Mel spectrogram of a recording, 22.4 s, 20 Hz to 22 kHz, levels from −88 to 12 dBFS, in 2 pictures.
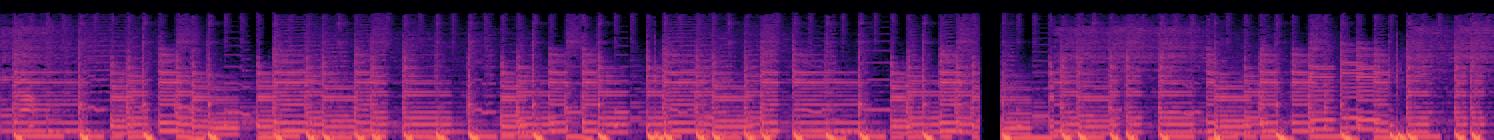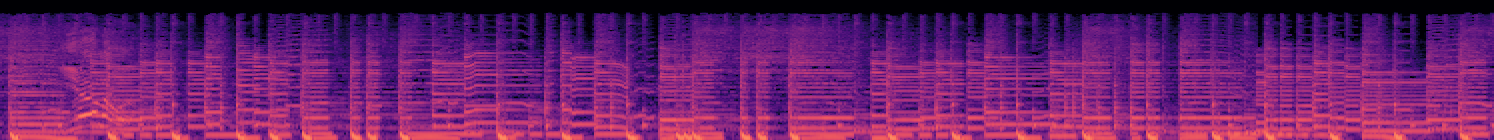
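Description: Dropped buffers (overrun) at 7.9 s, 9.1 s and 20.62 s: each is a point where the sound jumps ahead with no gap, as though a slice were cut out and the ends butted together. The first skip is the largest, roughly a third of a second, and the other two lose about a tenth of a second each. The likely cause is recording software falling behind, so the hardware overwrote audio before it was collected.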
